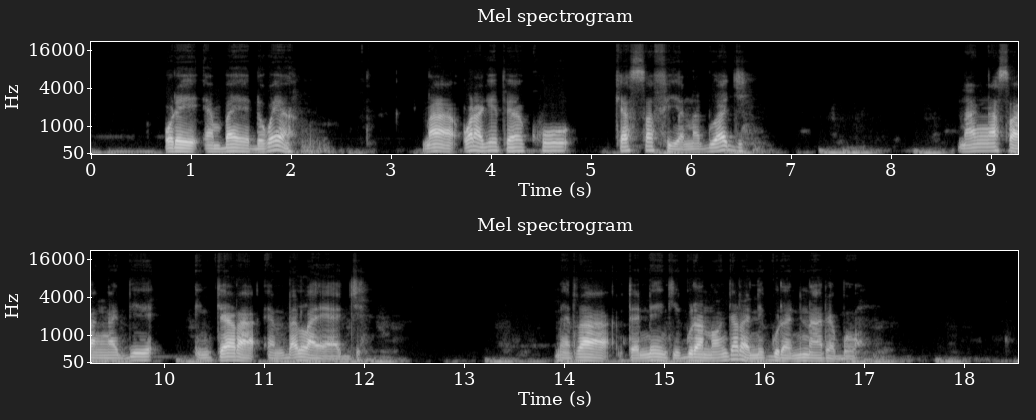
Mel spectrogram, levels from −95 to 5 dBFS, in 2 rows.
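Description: No technical faults can be heard anywhere in this speech recording. There are no events to place in time, so there is nothing to describe in sequence.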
